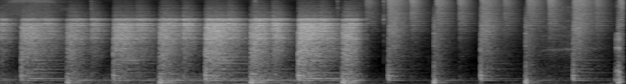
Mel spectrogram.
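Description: Aggressive drum kit groove (kick, snare, hi-hats, cymbals) played through the Airwindows MidAmp clean-combo amp-sim plugin, which dirties it up with a rolled-off top end. A little past halfway the top end opens up and the hits turn crisper and more separate, as the plugin is dialled back to dry.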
